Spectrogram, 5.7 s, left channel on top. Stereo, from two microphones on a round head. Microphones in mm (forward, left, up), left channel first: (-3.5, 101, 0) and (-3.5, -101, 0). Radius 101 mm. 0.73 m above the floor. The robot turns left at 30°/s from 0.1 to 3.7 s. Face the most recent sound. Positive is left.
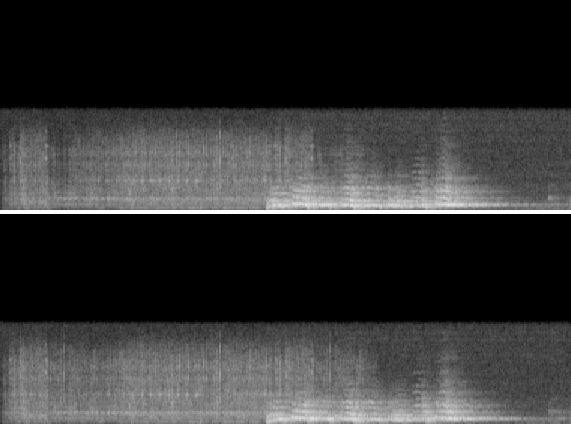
turn(degrees=160)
